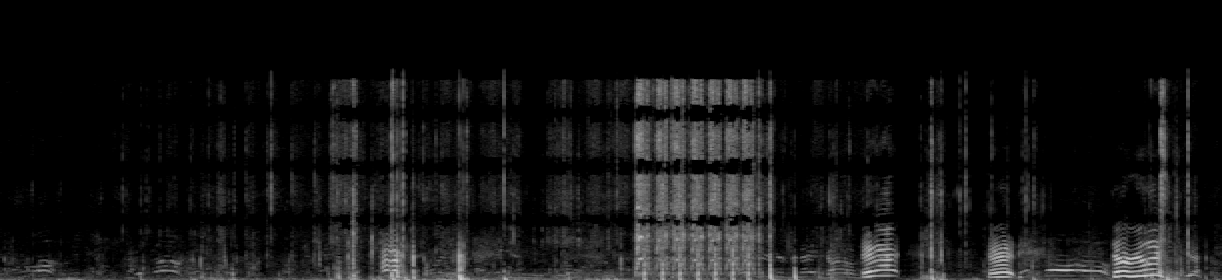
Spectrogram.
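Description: Airsoft gunfire: scattered single shots, then a rapid full-auto burst lasting about a second and a half, a little past the middle. High-pitched shouts come before and after the burst.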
